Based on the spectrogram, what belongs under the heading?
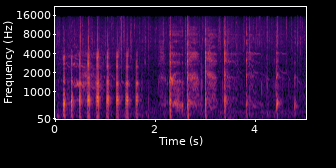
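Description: A person laughs in a quick run of rhythmic, voiced bursts, then breaks into several harsh, irregular coughs, all fairly loud with no talking.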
